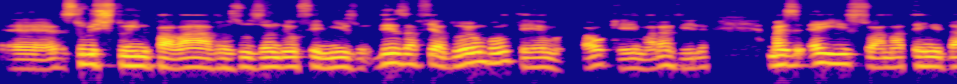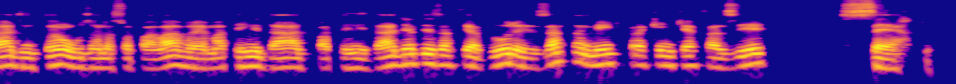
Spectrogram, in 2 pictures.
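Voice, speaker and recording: A Brazilian man teaches a church family class in a calm, reassuring way. His voice is dark and mellow, and he explains his terms carefully and keeps checking in with his listeners. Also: mid-range voice. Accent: Brazilian Portuguese. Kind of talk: teaching talk answering a participant.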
